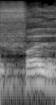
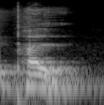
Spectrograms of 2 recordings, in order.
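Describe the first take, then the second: First: The word starts with an f sound. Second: The word starts with a breathy p sound. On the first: The speaker calls it wrong. "you don't say fal" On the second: The speaker calls it right. "you say phal"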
